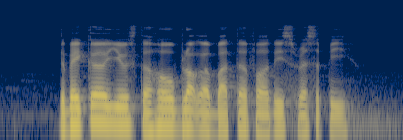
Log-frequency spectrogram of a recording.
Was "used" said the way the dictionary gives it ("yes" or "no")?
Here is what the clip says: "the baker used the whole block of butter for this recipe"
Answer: no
